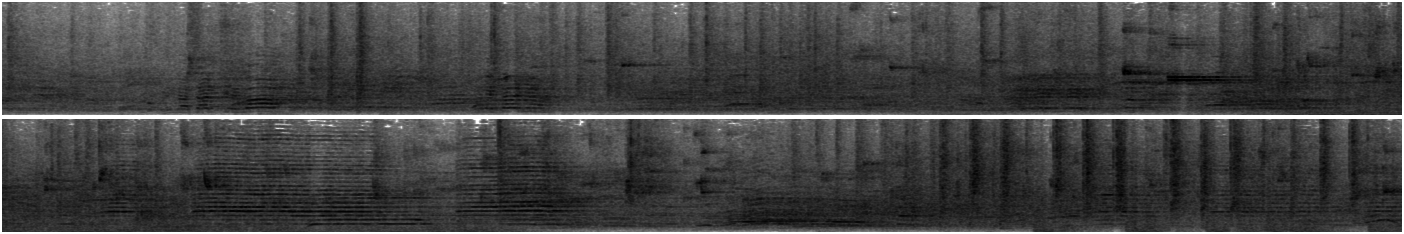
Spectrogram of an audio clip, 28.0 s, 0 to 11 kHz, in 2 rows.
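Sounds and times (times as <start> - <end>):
players and crowd calling out: 0.0 - 28.0
loud horn-like drone: 14.9 - 19.6.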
